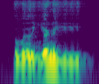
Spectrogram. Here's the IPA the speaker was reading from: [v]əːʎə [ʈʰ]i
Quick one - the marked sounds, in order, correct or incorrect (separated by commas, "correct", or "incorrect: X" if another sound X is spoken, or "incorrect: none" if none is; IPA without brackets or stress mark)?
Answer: incorrect: β, incorrect: ɳ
